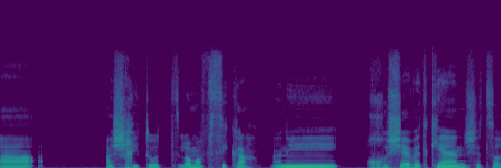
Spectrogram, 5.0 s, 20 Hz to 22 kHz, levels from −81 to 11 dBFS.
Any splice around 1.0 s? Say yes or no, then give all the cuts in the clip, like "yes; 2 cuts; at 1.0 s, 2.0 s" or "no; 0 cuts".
no; 1 cut; at 2.6 s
